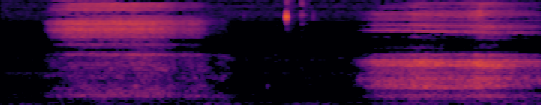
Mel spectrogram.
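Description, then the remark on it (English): A single deep breath: a long, airy inhale, a brief pause with a faint click, then a fuller, rushing exhale. No one speaks. “Hello, if there's anyone listening, let's all take a deep breath.”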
